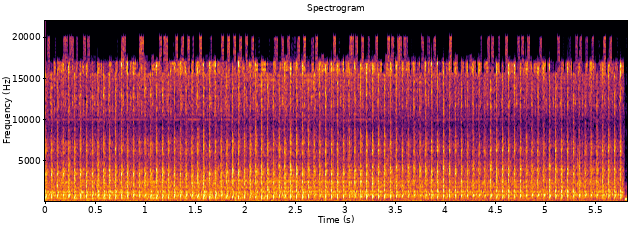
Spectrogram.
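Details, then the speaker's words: 2007-11 Honda Civic with swapped JDM 1.8L R18 engine, missing motor mount, water found in oil: fast even tapping of two or three a second over the idle, a knock inside the engine; cause suspected, not confirmed. "Get it to my house, turn it on. Knock, knock, knock, knock."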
